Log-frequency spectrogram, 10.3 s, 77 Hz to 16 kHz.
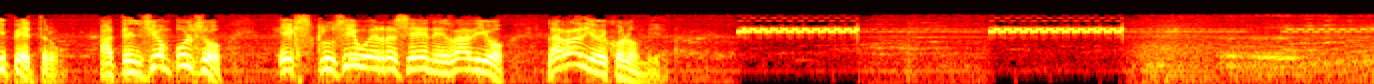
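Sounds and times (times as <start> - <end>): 
speech: 0.0 - 5.1
telephone ringing with electronic tone: 5.6 - 10.2.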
